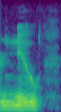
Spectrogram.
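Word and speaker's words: ν: of swish in there this is not quite a v it's the greek letter nu um so if you were kind of phonetically spelling that it's n u is how you say that the frequency is the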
